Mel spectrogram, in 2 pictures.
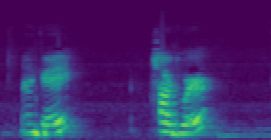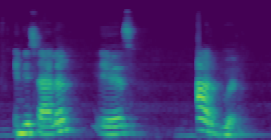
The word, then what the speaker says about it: hardware: Hardware in Italian is hardware. We don't pronounce the letter H.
